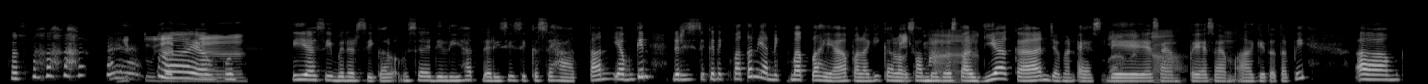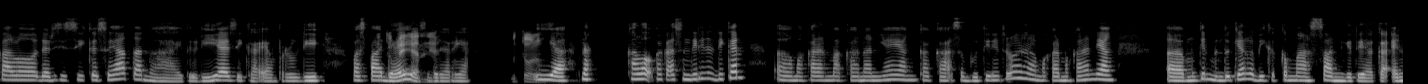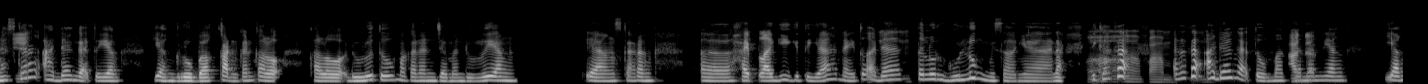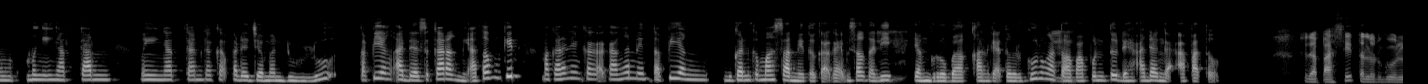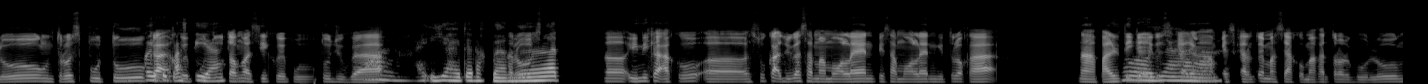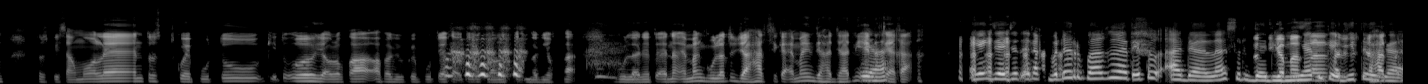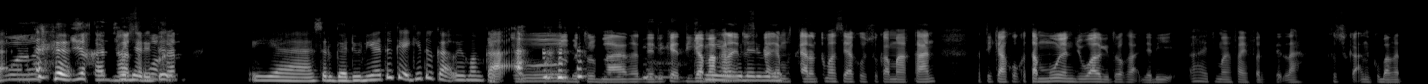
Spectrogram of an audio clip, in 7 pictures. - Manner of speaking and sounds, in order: chuckle; in English: "hype"; other background noise; stressed: "banget"; laugh; laugh; chuckle; chuckle; in English: "my favorite"
- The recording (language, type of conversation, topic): Indonesian, podcast, Jajanan sekolah apa yang paling kamu rindukan sekarang?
